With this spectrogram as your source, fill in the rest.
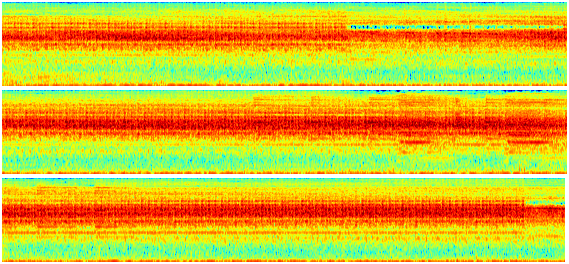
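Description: A small engine revving down, a steady loud whirring drone with a strong buzzy tone that holds almost unchanged throughout, with slight wavering midway and no voices.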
